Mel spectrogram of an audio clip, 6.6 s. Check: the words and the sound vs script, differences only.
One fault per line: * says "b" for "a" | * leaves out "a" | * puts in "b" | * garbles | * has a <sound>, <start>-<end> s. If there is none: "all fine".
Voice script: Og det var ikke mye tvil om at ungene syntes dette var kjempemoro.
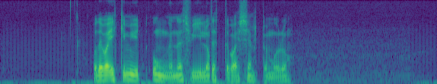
* leaves out "tvil om"
* says "tvil" for "syntes"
